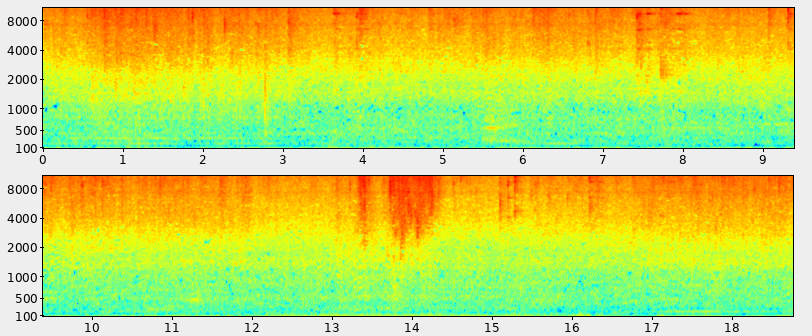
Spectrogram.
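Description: Cooking oil sizzling steadily in a kadhai, with scattered light clicks and a brief louder surge of hiss about three-quarters of the way through.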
